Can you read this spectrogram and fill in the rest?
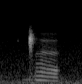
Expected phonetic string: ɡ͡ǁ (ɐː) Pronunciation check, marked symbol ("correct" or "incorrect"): correct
